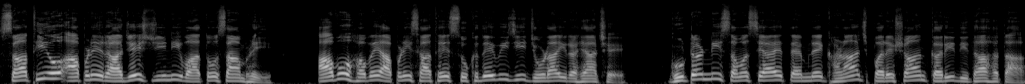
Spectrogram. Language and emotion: Gujarati, neutral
